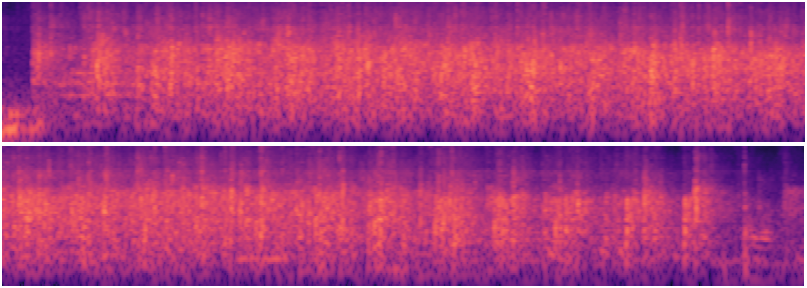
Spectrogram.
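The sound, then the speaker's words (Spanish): An audience at a talk claps for themselves steadily for about eight seconds, a dense, even wash of many hands at a fairly loud level, easing off slightly toward the end. No one speaks. “y pues la verdad, para comenzar quiero que se den un gran aplauso por eso.”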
